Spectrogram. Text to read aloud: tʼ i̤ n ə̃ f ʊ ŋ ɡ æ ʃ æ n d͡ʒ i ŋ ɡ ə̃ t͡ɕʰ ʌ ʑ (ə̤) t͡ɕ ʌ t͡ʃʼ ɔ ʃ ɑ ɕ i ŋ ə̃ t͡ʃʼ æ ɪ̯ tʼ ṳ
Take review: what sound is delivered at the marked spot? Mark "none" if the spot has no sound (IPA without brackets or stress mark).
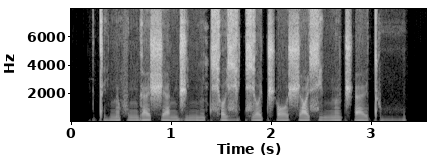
ə̤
